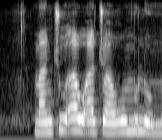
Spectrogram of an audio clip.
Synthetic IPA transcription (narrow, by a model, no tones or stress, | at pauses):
man̩t͡ʃʼuaʊat͡ʃʼwaɣʊmʊlomʊ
